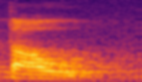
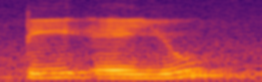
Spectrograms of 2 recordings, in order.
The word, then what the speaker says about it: tau: क्या प्रोनाउंस करते हैं बच्चों इसको, कई बोलते हैं ताऊ, ताऊ नहीं, TAU, tau।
